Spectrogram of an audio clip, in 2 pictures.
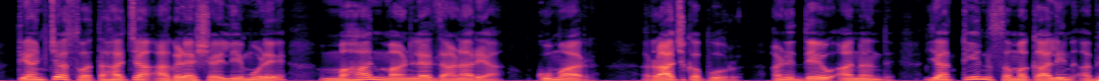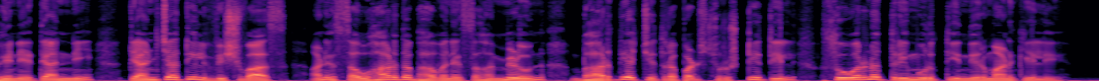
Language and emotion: Marathi, neutral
